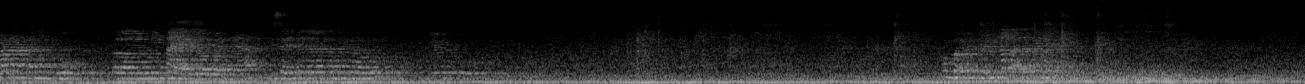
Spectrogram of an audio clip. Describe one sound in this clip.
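A young woman speaks calmly to a group in a room with a slight echo.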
